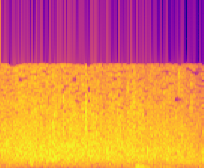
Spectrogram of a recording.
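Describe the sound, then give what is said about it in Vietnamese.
Heavy rain pours down during a Buddhist practice-day gathering, in a dense, steady roar of hiss, constant and loud throughout with no pauses or voices. “Bị mưa dồn dập an lạc không?”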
